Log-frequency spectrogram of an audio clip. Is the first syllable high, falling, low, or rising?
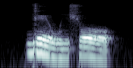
falling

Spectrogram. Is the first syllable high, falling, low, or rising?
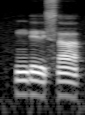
falling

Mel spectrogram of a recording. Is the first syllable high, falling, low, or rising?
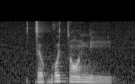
low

